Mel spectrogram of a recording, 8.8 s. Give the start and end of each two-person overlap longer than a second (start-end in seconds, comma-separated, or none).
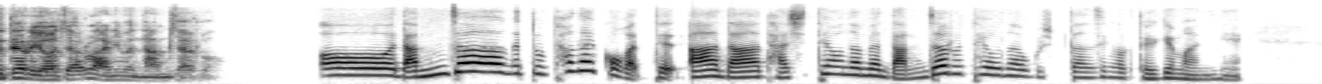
none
